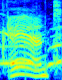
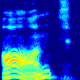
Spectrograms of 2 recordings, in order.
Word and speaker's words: aunt: My aunt told me she doesn't like ants. So that one, it didn't matter if you put yes or no. They can be homophones, but they don't have to be.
